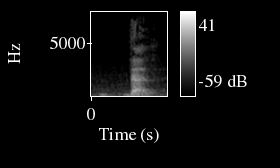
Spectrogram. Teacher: Hujung lidah, pangkal gigi atas. Mengenai sebahagian gigi dan gusi. Ya. Jadi bunyi du, bukan du.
